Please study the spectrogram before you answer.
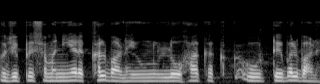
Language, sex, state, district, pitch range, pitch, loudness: Bhojpuri, male, Uttar Pradesh, Deoria, 165-180 Hz, 175 Hz, -18 LUFS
